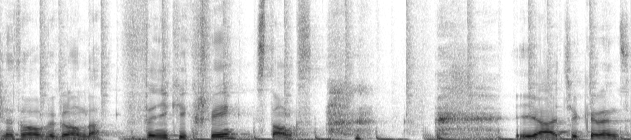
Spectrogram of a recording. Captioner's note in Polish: śmiech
